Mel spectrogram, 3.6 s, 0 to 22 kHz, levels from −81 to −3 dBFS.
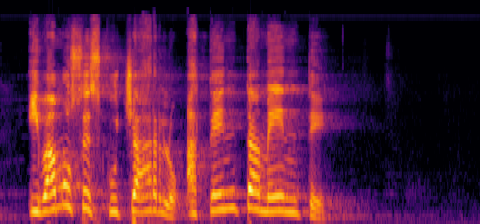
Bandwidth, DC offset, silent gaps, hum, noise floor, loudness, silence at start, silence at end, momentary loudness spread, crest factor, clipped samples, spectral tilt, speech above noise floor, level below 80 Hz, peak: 17.5 kHz; under 0.1%; none; none; -58 dBFS; -14 LUFS; 0.2 s; 1.15 s; 8 LU; 16 dB; under 0.1%; -2 dB/octave; 43 dB; -50 dBFS; 0 dBFS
